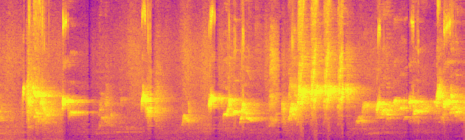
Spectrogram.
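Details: Caged red-whiskered bulbul singing competitively, a string of short bright whistled and chattered phrases, rising and falling, becoming denser and more continuous in the second half.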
